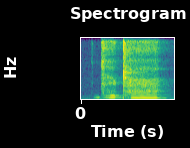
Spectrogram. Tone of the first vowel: high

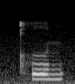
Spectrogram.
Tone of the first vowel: high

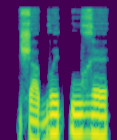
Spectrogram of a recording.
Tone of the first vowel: low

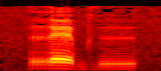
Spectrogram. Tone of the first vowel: falling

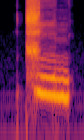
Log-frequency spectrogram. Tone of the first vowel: low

